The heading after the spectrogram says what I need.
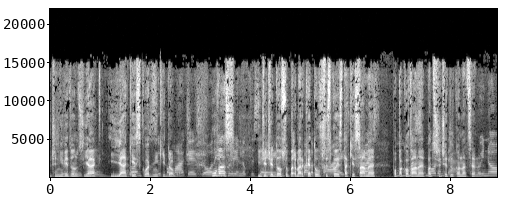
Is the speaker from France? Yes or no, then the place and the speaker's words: no; Central Vietnam, Vietnam; W środkowej części kraju, skąd pochodzę, są jeszcze wpływy francuskie.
